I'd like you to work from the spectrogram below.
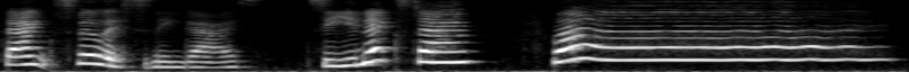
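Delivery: ordinary delivery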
